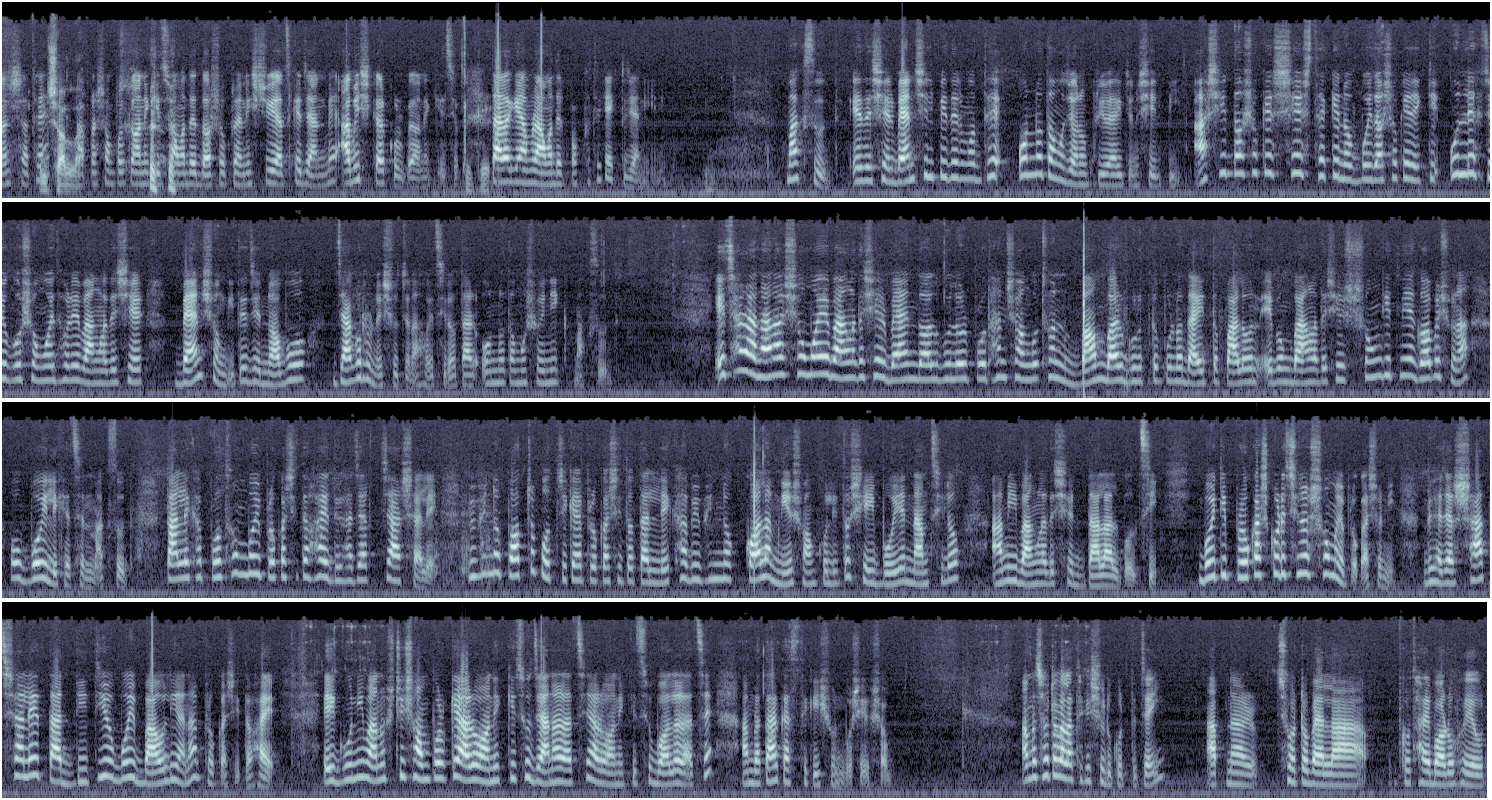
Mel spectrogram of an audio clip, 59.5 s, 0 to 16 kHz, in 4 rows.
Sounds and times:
Speech: 0:00.0 - 0:07.2, 0:22.0 - 0:53.6, 0:54.9 - 0:59.4.

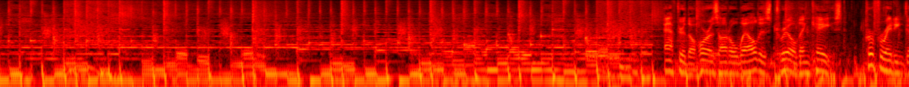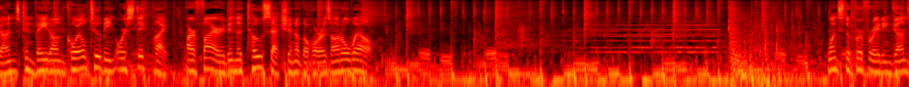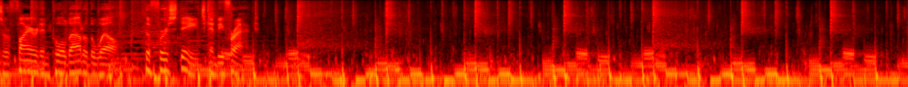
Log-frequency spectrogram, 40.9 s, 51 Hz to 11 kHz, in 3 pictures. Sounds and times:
Music: 0:00.0 - 0:40.9
Speech: 0:10.0 - 0:19.4, 0:26.0 - 0:31.2.

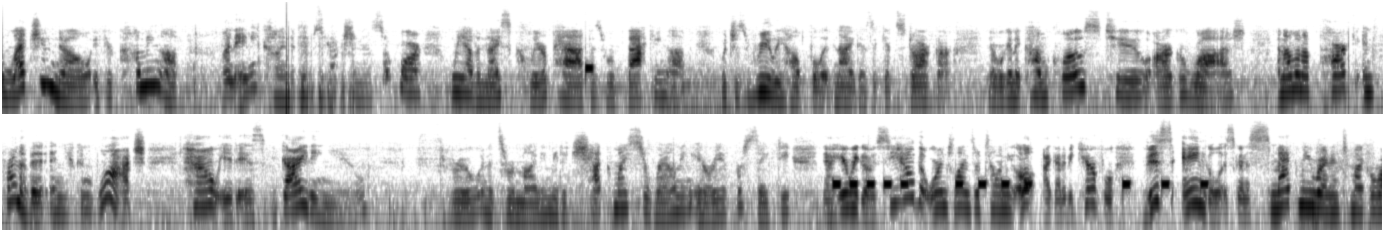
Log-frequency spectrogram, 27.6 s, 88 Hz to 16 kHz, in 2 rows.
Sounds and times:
Speech: 0:00.0 - 0:17.5, 0:18.2 - 0:27.6.

